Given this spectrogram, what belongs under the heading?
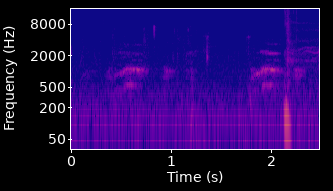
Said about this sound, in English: Oh, yeah, chicken. Oh, chickens.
